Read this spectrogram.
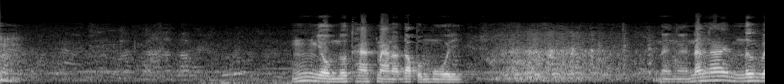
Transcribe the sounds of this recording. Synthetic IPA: ɲoːmənuəht̪ʰaːsmaːnəɗɑpːramːuəj | nɨŋnɨŋhaəjmənɨhʋ

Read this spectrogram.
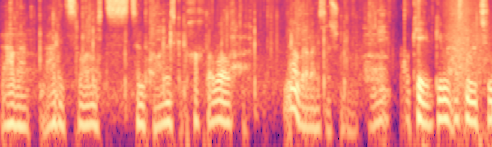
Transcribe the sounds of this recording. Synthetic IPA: jaːveːɐeːhatjɛt͡st͡sv̥aːɐnɪçt͡st͡sɛntʁ̥aːləsɡ̥əb̥ʁaχtʔaːbɐ | jaːveːɐvaɪsd̥asʃo̰ːnajaʔokʰeːɡeːənviːɐeːɐstmaːlt͡suː

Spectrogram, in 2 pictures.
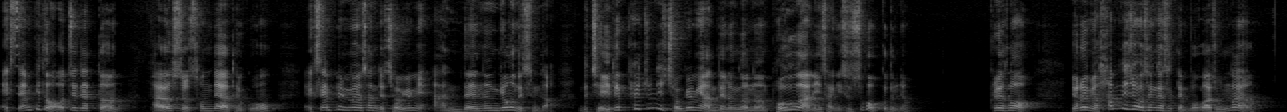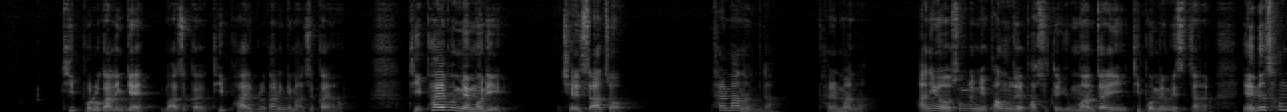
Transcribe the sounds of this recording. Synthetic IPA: e̞̰k̚s͈empʰidoʌ̰t͡ɕ͈edwe̞t̚t͈ʌn | pajos͈uosʰʌnde̞jadwe̞ɡo | e̞k̚s͈e̞mpʰiɭmojsʰandet͡ɕʌɡjoŋiʔandwe̞nɯnɡjʌŋodois͈ɯmɲida̰kɯnde̞t͡ɕeidepʰed͡ʑuɲit͡ɕʌɡjoŋiandwe̞nɯnɡʌnɯnpʌɡɯɡa̰ɲinsʰaŋis͈ɯɭs͈uɡaʌp̚k͈ʌdɯɲo | kɯɾe̞sʰʌ | jʌɾʌɯmjʌnhamnid͡ʑʌɡɾosʰe̞ŋɡakʰes̬͈ɯɭt͈emwʌɡad͡ʑonːajo | tipʰʌɾokanɯnɡe̞ma̰ɕʰɯɭk͈ajo̰tipʰaibɯɾokanɯnɡe̞ma̰ɕʰɯɭk͈ajo̰ | tipʰaibɯme̞muɾḭ | t͡ɕe̞ɭs͈a̰d͡ʑo̰ | pʰaɭmanɦʌnmɲida̰ | pʰa̰ɭmanʌ̰n | a̰ɲimjʌsʰʌŋd͡ʑoŋɲimpaŋmund͡ʑepas͈ɯɭt͈e̞juŋmant͡ɕ͈aɾitipʰʌme̞muɾis͈ʌ̥t͡ɕ͈ana̰jo̰je̞nɯnsʰʌŋ

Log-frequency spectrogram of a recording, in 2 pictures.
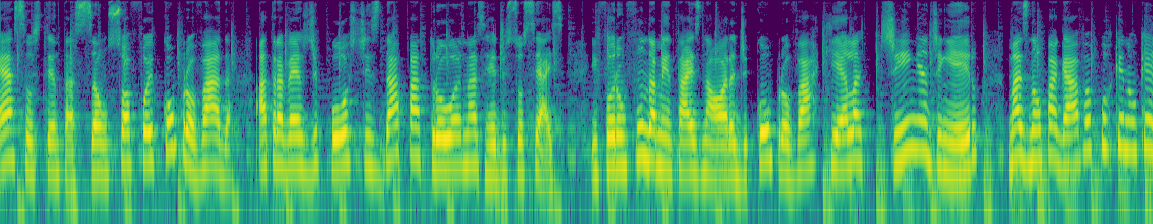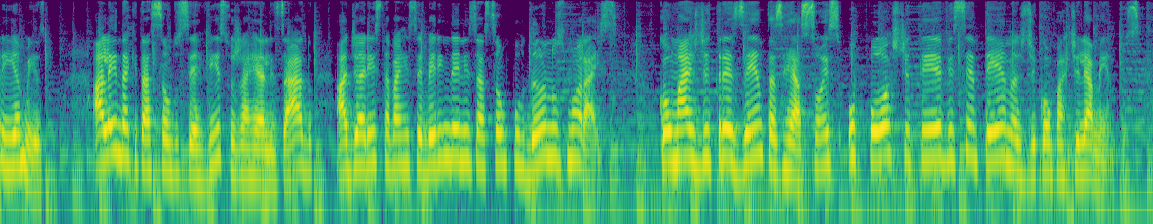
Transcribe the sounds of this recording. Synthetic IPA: ɛsɐost̪ẽnt̪asɐ̃w̃sɔfojkõpɾovad̪ɐat̪ɾavɛzd͡ʒɪpost͡ʃɪzd̪ɐpat̪ɾowɐnɐzɦed͡ʒɪsːosia̰jsɪfoɾɐ̃w̃fũnd̪ɐmẽnt̪ajznɐɔɾɐd͡ʒɪkõpɾovaɾkɪɛlɐt͡ʃĩɲɐd͡ʒĩɲejɾʊmɐznɐ̃w̃paɡavɐpoɾkenɐ̃w̃keɾiɐmezmʊalẽj̃d̪ɐakit̪asɐ̃w̃d̪ʊseɾvisʊʒaɦealizad̪ʊɐd͡ʒiaɾist̪ɐvajɦesebeɾĩnd̪ẽnizasɐ̃w̃pʊɾd̪ɐ̃nʊzmoɾa̰jskõw̃majzd͡ʒɪt̪ɾezẽnt̪ɐsheasõj̃sʊpost͡ʃɪt̪evɪsẽnt̪ẽnɐzd͡ʒɪkõpaɾt͡ʃiʎamḛ̃nt̪ʊs

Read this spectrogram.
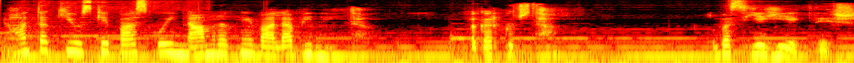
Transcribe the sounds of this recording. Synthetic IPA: jɐɦãt̪ɐkːiʊskepaːskoːinaːmɾɐkʰneʋaːlabʱinɐɦĩt̪ʰaː | ɐɡəɾkʊt͡ʃʰt̪ʰaː | t̪obɐsjeɦieːk̚d̪ḛːʃ

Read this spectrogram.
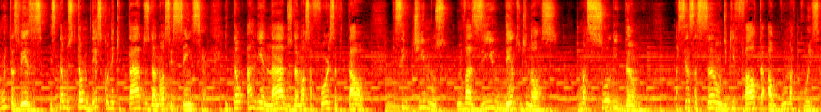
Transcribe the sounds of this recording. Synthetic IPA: mũj̃t̪ɐzvezɪzɪst̪ɐ̃mʊst̪ɐ̃w̃d̪eskonekit̪ad̪ʊzd̪ɐnɔsɐesẽsjɐ̰ | ɪt̪ɐ̃w̃alienad̪ʊzd̪ɐnɔsɐfoɾsɐvit̪aw | kɪ̥sẽnt͡ʃĩmʊz | ũvaziʊd̪ẽnt̪ɾʊd͡ʒɪnɔs | ũmɐsolid̪ɐ̃w̃ | ɐsẽsasɐ̃w̃d͡ʒɪkɪfawt̪ɐʔawɡũmɐkojzɐ

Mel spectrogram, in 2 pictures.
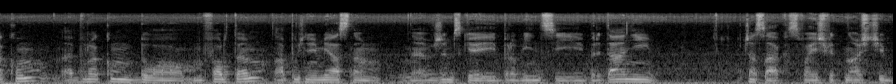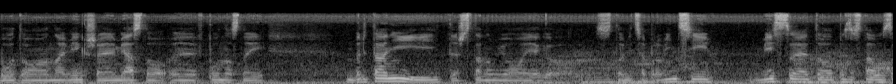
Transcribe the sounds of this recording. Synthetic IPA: kum | buɾakumbɘwɔfɔɾt̪ɛmapuʑɲejmʲjast̪ɛm | vʐɘmskʲejpɾɔvʲint̪sʲjibɾɘt̪aɲi | ft͡ʂasaxsfɔjejɕfʲjat̪nɔɕt͡ɕibɘwɔt̪ɔnajvʲjɛŋkʂɛmʲjast̪ɔfpuwnɔt̪snɛj | bɾɘt̪aɲiːt̪ɛʂst̪anɔvʲiwɔjɛɡɔ̰st̪ɔlʲit̪sɛpɾɔvʲint̪sʲji | mʲjejst̪sɛt̪ɔpɔzɔst̪awɔz

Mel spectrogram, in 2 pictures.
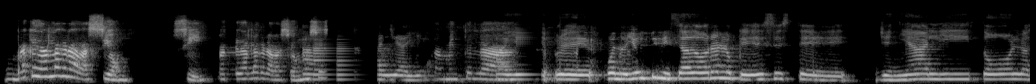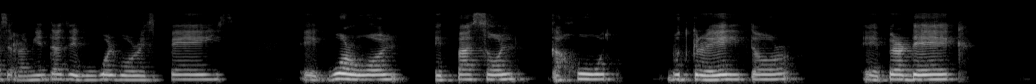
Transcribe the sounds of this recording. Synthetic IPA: bakeðaɾlaɣɾaβasjo̞n | sibakeðaɾlaɣɾaβasjonae | jajaamẽnt̪elaajpbwe̞no̞ʝout̪ilisaðoaoɾalo̞ke̞ese̞st̪e | ʝenjalit̪oðolase̞ramje̞nt̪azðe̞ɣuɣelwoɾespejs | eɡwoɾwol | et̪̚pasol | kaxut̪̚ | but̪kɾeejt̪oɾ | epeɾd̪ek

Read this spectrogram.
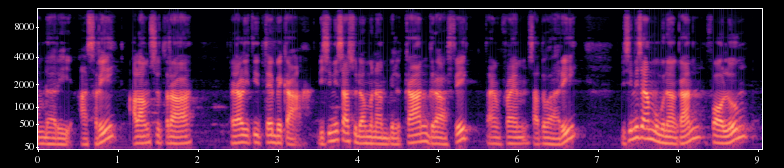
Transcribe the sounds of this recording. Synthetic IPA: mdaɾḭasɾiʔa̰lamsut̪ɾa | realit̪it̪ebeka̰disinisajasudahmənampilkanɡɾafɪk̚t̪a̰jmfɾemsat̪uɦaɾi | disinis̬ajaməŋɡunakanfolʊm

